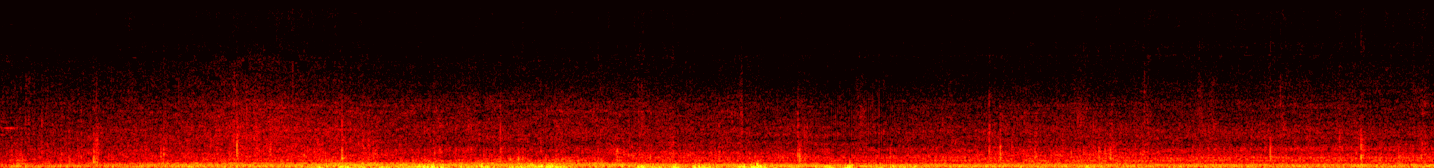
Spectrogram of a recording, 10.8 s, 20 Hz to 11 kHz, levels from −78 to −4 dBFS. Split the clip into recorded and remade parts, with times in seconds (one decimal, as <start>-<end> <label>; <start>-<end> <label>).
0.0-6.2 recorded; 6.2-6.7 remade; 6.7-10.8 recorded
